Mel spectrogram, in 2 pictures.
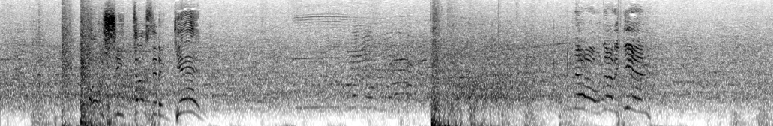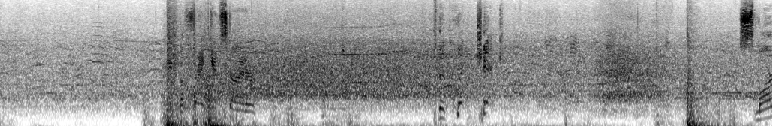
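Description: Bodies slam heavily onto a wrestling ring mat with loud thuds.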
